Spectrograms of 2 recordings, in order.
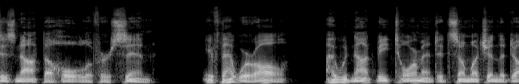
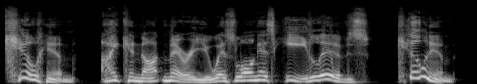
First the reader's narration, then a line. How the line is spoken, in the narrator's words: she cried many times, as if she had gone crazy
